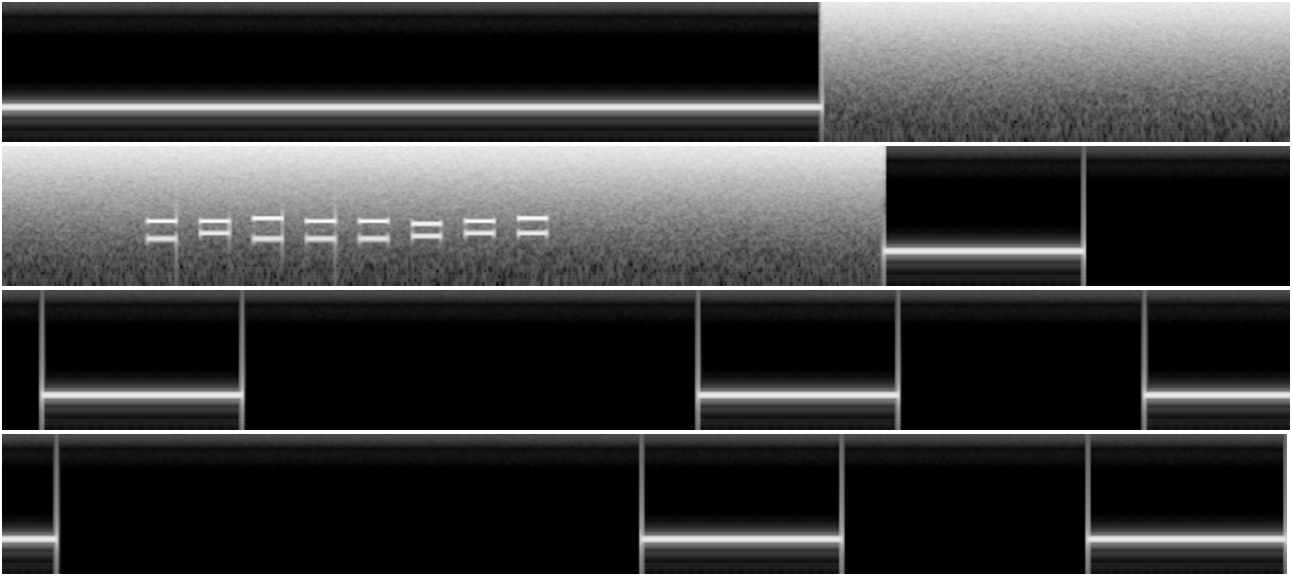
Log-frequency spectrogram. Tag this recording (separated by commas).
Alarm, Telephone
